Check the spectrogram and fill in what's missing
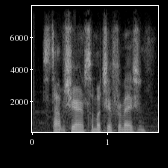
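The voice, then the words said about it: Whispering. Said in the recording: “do you whisper that”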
